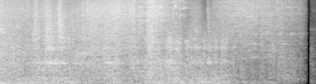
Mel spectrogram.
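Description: Glass-shattering sound effect for an intro title: a crash of breaking glass dying away with a few lighter hits, over the tail of the intro music, fading out near the end.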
